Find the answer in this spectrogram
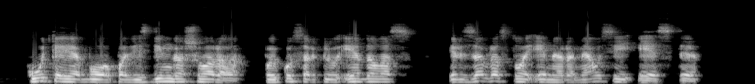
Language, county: Lithuanian, Šiauliai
